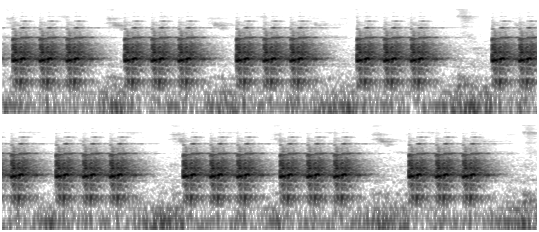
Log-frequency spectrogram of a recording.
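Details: MRI scanner noise: loud, repeating bursts of rapid metallic knocking in groups of about four, with brief pauses between them.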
